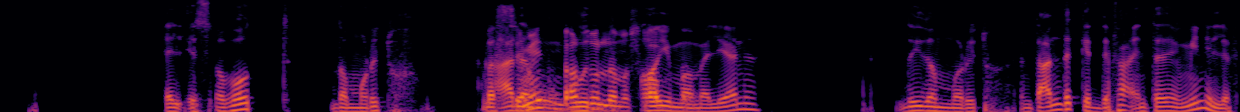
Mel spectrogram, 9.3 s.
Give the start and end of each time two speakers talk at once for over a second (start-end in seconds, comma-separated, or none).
3.6-5.3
